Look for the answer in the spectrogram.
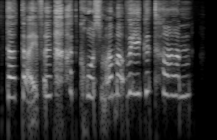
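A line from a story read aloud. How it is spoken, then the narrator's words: Sobbing girl blurting out. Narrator (German): stößt das Mädchen schluchzend aus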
